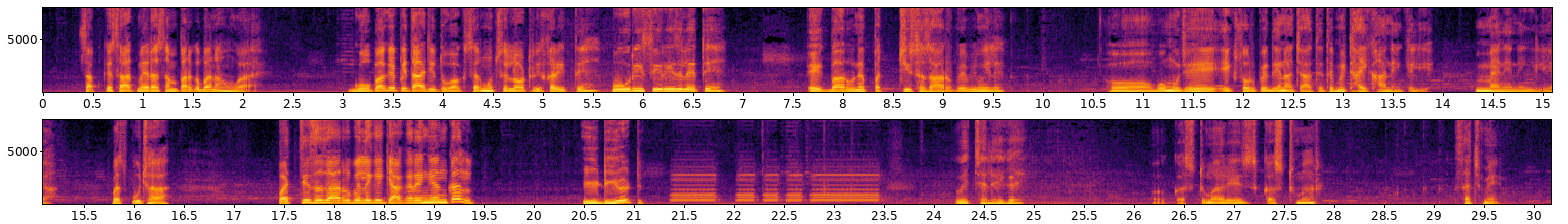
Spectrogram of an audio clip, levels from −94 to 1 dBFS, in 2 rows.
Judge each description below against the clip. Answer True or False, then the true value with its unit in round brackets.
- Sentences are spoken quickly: False (125 wpm)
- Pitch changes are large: True (7.7 semitones)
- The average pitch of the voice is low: True (125 Hz)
